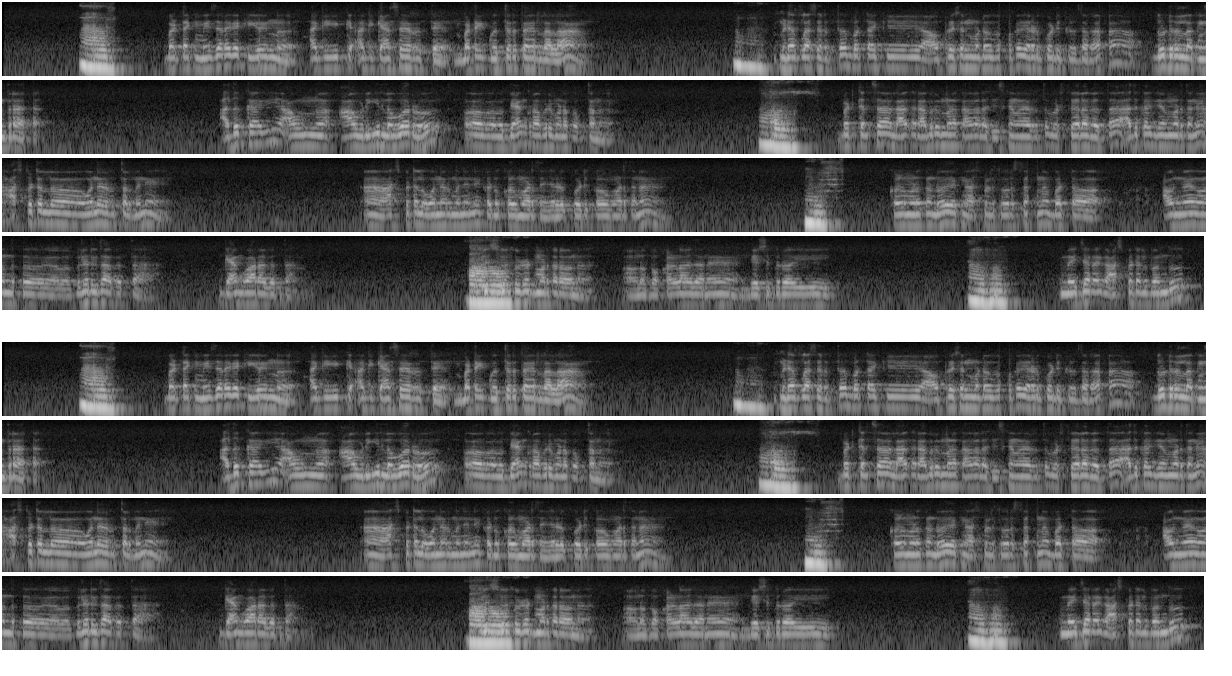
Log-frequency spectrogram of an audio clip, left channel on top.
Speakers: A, on the left; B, on the right.
A: ಹಾ
B: ಬಟ್ ಆಕಿ ಮೇಜರ್ ಆಗಿ ಏನು ಆಕಿ ಅಕಿಗೆ ಕ್ಯಾನ್ಸರ್ ಇರುತ್ತೆ ಬಟ್ ಈಗ ಗೊತ್ತಿರ್ತಾ ಇರ್ಲಲ್ಲಾ <unintelligible>
A: ಹಾ
B: ಮಿಡಲ್ ಕ್ಲಾಸ್ ಇರುತ್ತೆ ಬಟ್ ಆಕಿ ಆಪರೇಷನ್ ಮಾಡಬೇಕ ಎರಡ್ ಕೋಟಿ ಕೇಳ್ತಾರಾ ದುಡ್ ಇರಲ ಅಕಿನ ಹತ್ರ <unintelligible> ಅದಕ್ಕಾಗಿ ಅವನ್ ಆ ಹುಡ್ಗಿ ಲವರು ಬ್ಯಾಂಕ್ ರಾಬರಿ ಮಾಡಕ್ ಹೋಗ್ತಾನ
A: ಹ ಹ್ಮ್
B: ಬಟ್ ಕೆಲ್ಸಾ ರಾಬರಿ ಮಾಡ ಆಗಲ್ಲ ಸಿ ಸಿ ಕ್ಯಾಮೆರಾ ಇರುತೆ ಬಟ್ ಫೇಲ್ ಆಗುತ್ತೆ ಅದಕ್ಕಾಗಿ ಏನ್ ಮಾಡ್ತಾನೆ ಹಾಸ್ಪಿಟಲ್ ಓನರ್ ಇರತಲ ಮನೆ <unintelligible> ಹ ಹಾಸ್ಪಿಟಲ್ ಓನರ್ ಮನೇನೆೇ ಕಳ ಮಾಡ್ತಾನ ಎರಡು ಕೋಟಿ ಕಳು ಮಾಡ್ತಾನೆ <unintelligible>
A: ಹ್ಮ್
B: ಕಳ್ ಮಾಡ್ಕೊಂಡ್ ಹೋಗಿ ಅಕಿನ ಹಾಸ್ಪಿಟಲ್ ತೋರ್ಸ್ತಾನ ಬಟ್ ಅವನ್ ಮ್ಯಾಗ ಒಂದ ಬುಲೆಟ್ ಇದ ಆಗತ್ತಾ ಗ್ಯಾಂಗ್ ವಾರ್ ಆಗತ್ತಾ
A: ಹಾ
B: ಪೊಲೀಸ್
A: ಹಾ
B: ಶೂಟ್ ಮಾಡ್ತಾರ ಅವನ ಅವನೊಬ್ಬ ಕಳ್ಳ ಇದ್ದಾನೆ ದೇಶದ್ರೋಹಿ
A: ಹಾ ಹಾ
B: ಮೇಜರಾಗಿ ಹಾಸ್ಪಿಟಲ್ ಬಂದು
